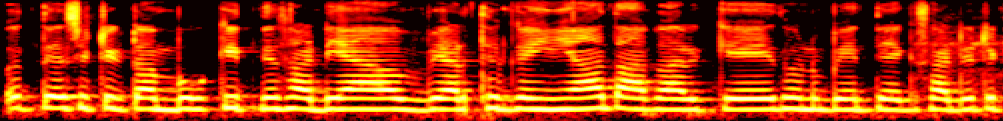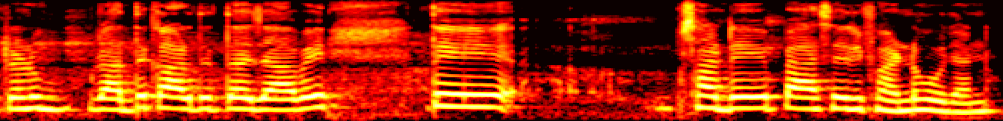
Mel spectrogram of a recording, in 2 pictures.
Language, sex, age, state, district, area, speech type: Punjabi, female, 18-30, Punjab, Barnala, urban, spontaneous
